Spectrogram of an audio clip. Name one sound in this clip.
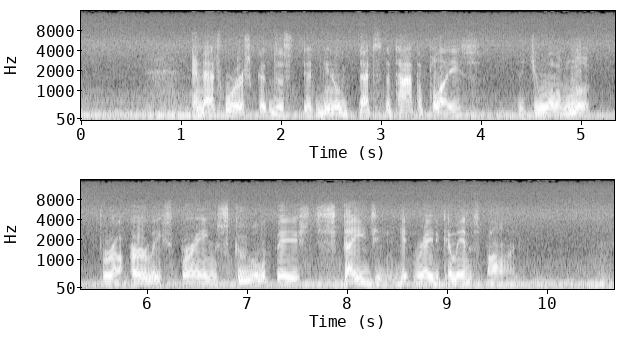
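A middle-aged man talks with animation, close by, outdoors.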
